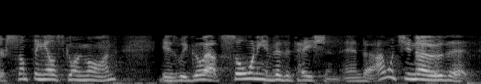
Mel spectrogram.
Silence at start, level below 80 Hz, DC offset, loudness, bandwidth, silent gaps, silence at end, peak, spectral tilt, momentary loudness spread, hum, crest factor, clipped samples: 0 s; -54 dBFS; under 0.1%; -25 LUFS; 4 kHz; none; 0 s; -8 dBFS; -9.5 dB/octave; 13 LU; none; 18 dB; under 0.1%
